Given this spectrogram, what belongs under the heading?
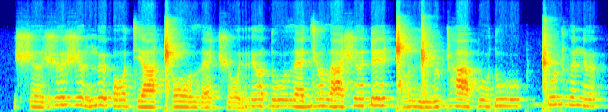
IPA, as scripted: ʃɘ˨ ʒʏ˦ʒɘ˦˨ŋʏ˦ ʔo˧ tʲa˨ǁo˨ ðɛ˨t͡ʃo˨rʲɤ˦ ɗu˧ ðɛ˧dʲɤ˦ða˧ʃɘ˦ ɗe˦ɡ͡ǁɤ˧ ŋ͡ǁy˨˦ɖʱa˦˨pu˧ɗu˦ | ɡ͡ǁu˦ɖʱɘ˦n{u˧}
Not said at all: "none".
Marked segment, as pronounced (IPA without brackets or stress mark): ʏ˧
